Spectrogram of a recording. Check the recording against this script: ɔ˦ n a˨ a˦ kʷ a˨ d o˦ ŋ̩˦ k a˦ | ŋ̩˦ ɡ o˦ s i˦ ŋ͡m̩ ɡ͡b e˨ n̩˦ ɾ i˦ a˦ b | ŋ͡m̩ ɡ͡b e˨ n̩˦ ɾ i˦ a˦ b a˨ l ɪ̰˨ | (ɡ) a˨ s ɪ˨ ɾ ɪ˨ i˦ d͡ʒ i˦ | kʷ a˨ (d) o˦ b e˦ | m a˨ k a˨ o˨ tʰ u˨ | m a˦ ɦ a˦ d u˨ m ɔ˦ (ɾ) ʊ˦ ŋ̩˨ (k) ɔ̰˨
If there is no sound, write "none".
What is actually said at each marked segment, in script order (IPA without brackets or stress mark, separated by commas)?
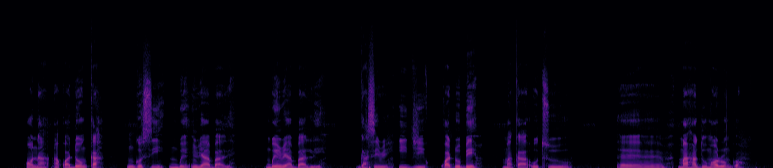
ɡ, d, ɾ, ɡ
